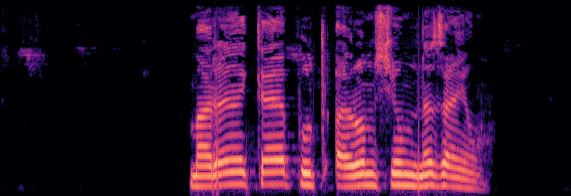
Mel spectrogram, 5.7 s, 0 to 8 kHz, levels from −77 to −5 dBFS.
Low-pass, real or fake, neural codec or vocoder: 7.2 kHz; real; none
